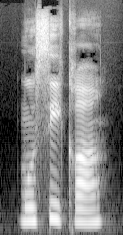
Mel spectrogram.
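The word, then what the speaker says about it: música (موسيقى): La palabra música en árabe sería música. – Música. Entonces no es palabra esdrújula en árabe. O sea, no, lleva el énfasis en la antepenúltima sílaba, sino en la penúltima.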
